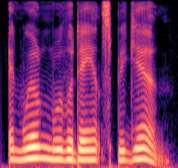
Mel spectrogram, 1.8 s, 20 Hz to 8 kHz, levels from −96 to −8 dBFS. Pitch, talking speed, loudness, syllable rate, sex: 170 Hz, 200 wpm, -15 LUFS, 5.1 syllables/s, female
